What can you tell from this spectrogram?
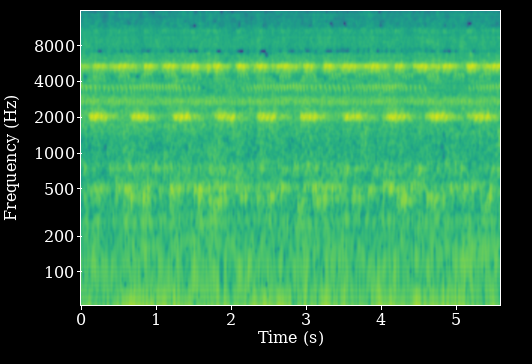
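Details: Dense cricket chorus used to drive off rats, lull listeners to sleep and train caged birds: rapid bursts of high, metallic chirps, roughly three per second, layered over a constant shrill buzz.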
